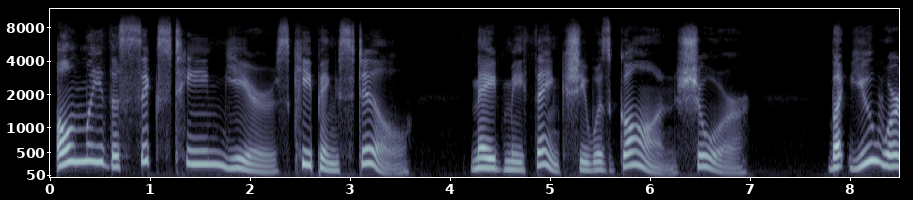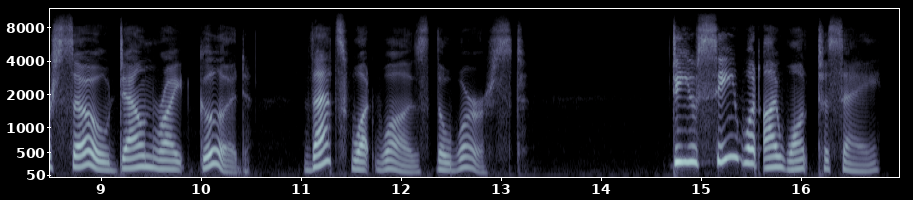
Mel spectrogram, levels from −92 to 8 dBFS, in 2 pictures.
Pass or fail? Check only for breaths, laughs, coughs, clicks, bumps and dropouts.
pass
